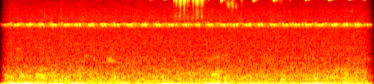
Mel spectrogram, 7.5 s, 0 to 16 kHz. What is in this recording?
Some insects in Tanzania recorded on DAT (Tascam DAP-1) with a Sennheiser ME66 by G de Courtivron.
